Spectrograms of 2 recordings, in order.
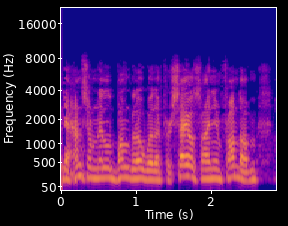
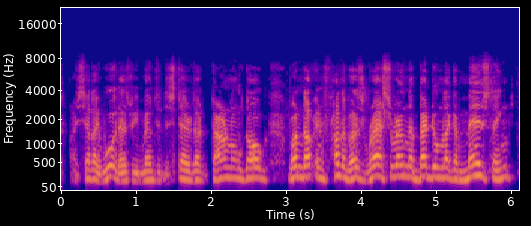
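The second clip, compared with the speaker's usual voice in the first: plain reading voice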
